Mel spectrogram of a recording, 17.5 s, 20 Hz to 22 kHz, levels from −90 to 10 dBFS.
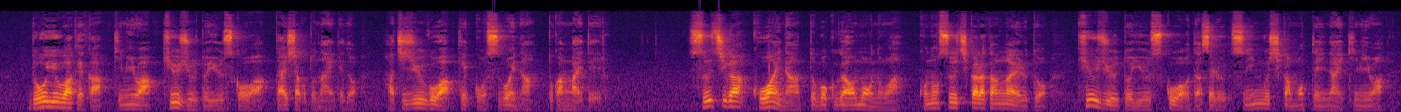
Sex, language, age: male, Japanese, 40-59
